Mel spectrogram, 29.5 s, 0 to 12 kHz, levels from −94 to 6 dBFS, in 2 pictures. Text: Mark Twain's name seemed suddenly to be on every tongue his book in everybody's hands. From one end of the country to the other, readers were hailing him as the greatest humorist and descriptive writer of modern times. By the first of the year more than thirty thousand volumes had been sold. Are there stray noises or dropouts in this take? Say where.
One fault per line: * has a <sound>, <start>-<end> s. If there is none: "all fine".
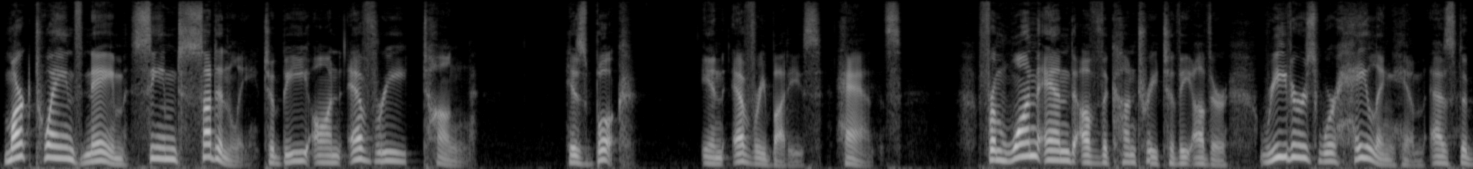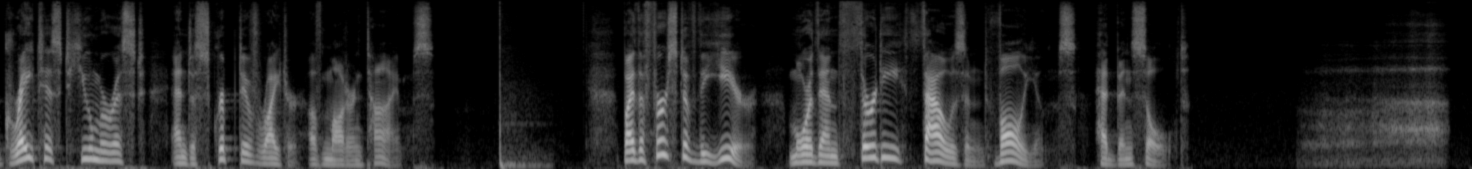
* has a thud, 19.7-20.3 s
* has a breath, 27.7-29.2 s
